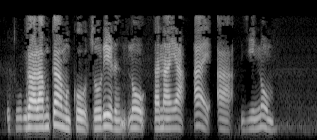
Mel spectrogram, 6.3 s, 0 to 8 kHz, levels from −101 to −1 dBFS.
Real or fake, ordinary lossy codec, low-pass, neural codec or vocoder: fake; MP3, 24 kbps; 7.2 kHz; codec, 16 kHz, 0.9 kbps, LongCat-Audio-Codec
